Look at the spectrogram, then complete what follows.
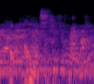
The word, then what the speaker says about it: hummus: Hummus. Hummus. It's like an OU in there. Hummus.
